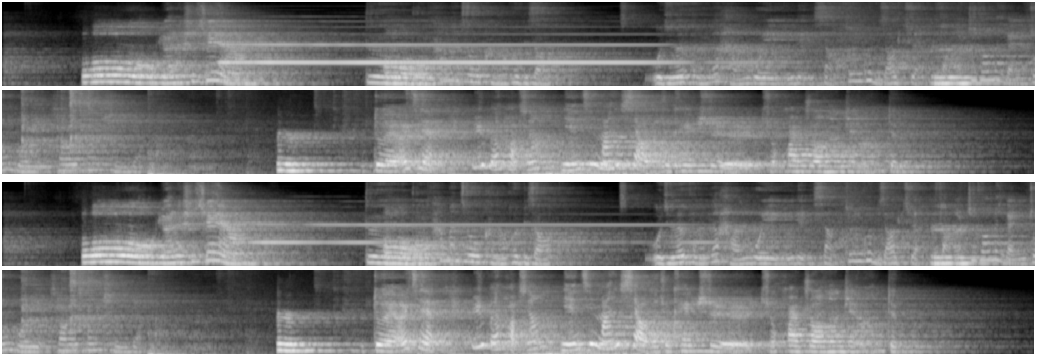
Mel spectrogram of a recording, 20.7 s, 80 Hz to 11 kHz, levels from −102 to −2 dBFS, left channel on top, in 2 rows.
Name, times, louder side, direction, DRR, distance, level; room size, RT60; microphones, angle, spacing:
voice 1, 0.8-2.5 3.8-4.3 9.3-9.7 13.1-13.5 14.0-19.3, right 2 dB, 60° right, 3 dB, 1.2 m, -19 dB
Wind instrument woodwind instrument, 2.1-6.9, left 11 dB, 80° left, 0.9 m, -27 dB
voice 2, 3.6-5.5 6.5-11.9, right 1 dB, 35° right, 2 dB, 0.6 m, -29 dB
Motor vehicle (road) / Engine starting, 6.6-7.8 8.1-12.8 13.1-13.2 13.4-17.6, equal, 5° left, 3.5 m, -27 dB
19.0 x 7.8 x 5.1 m, 2.4 s
head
